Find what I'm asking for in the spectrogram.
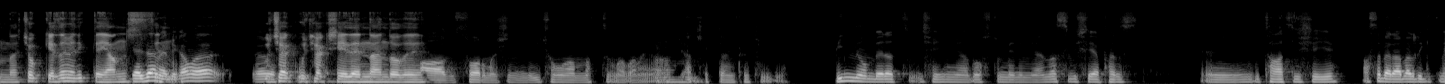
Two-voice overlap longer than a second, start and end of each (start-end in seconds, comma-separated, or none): none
